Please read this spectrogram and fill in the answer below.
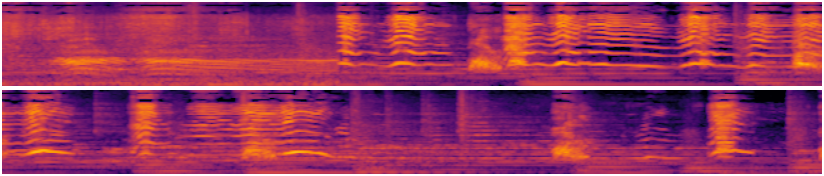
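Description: Two French bulldogs howling in a string of short, wavering cries, heads raised, over background music with low held notes. The first second and a half holds a few sliding, falling cries before the howling starts.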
